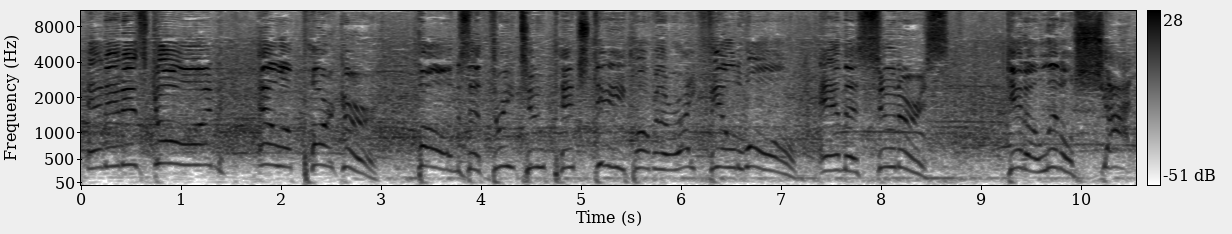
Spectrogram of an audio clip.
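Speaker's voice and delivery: full-throated excited play-by-play shout; home run call. Real, not acted. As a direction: let it rip like the ball is leaving the yard.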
